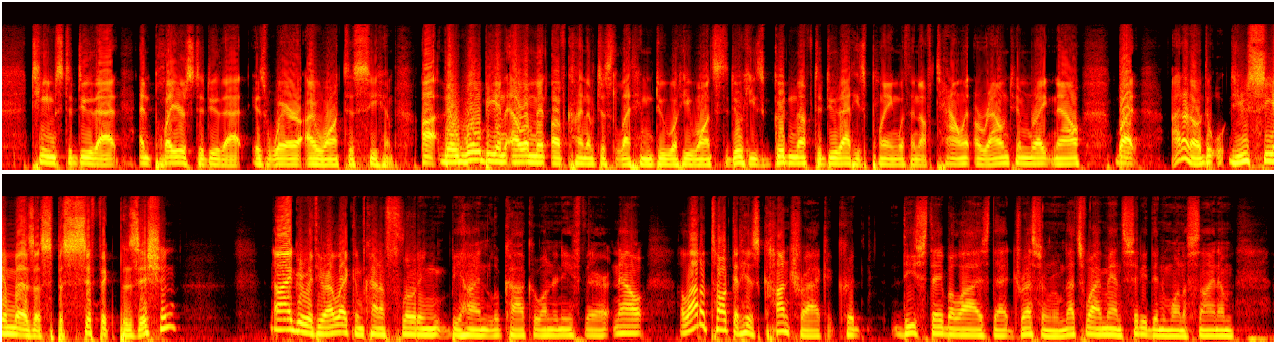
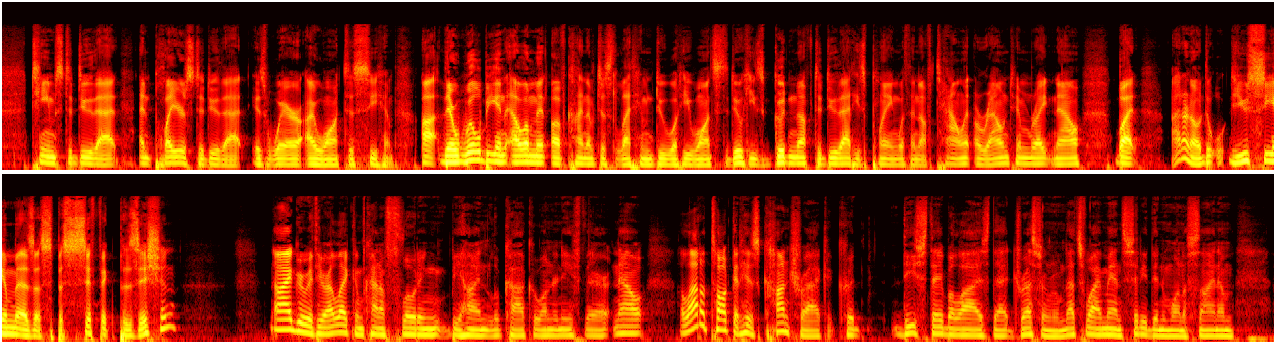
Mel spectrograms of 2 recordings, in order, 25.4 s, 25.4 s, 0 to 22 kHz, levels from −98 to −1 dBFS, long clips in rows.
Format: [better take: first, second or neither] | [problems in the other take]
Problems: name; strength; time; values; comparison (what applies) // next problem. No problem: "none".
second | distortion; heavy; 8% of the sound clipped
